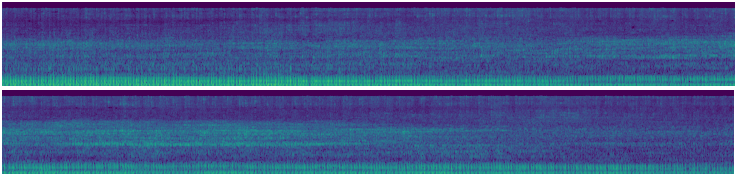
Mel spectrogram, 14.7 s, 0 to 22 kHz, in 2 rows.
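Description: Kawasaki ZX-10R's inline-four engine idling steadily on a cold start through an Akrapovic stainless steel full exhaust system, getting slightly quieter about five seconds in.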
